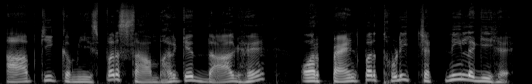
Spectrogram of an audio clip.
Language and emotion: Hindi, disgusted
